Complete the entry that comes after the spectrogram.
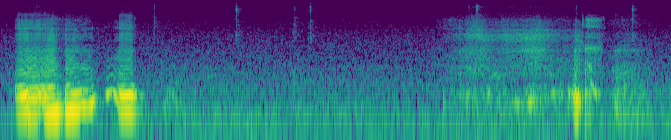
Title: Beagle Snoring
